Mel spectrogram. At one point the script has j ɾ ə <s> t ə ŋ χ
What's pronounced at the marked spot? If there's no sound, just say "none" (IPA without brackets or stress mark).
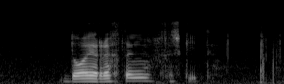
χ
